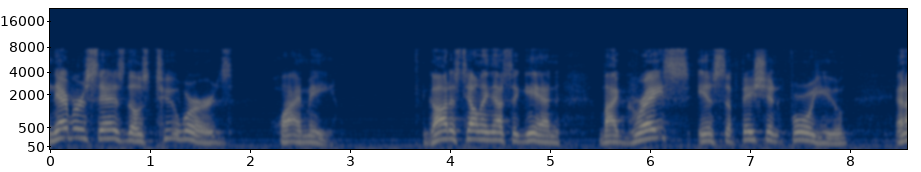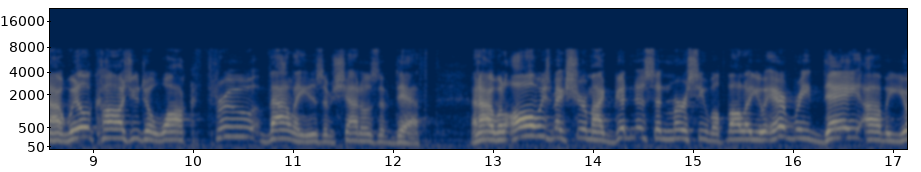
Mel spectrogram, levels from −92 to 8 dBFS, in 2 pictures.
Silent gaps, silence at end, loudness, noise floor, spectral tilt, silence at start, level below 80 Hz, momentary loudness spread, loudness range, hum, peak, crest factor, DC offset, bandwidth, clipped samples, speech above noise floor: none; 0 s; -41 LUFS; -76 dBFS; -2 dB/octave; 0 s; -78 dBFS; 11 LU; 6 LU; none; -20 dBFS; 20 dB; under 0.1%; 7.6 kHz; under 0.1%; 35 dB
